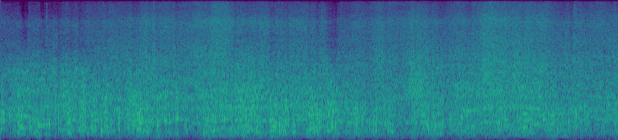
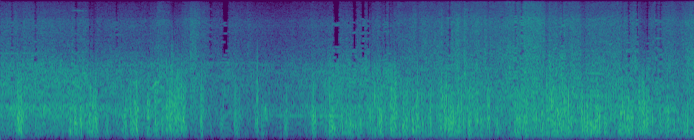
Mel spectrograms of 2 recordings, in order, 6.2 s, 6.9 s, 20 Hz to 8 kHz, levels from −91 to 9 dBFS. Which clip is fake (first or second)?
first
